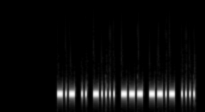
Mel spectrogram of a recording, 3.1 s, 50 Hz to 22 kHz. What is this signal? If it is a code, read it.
Morse code, heard as a keyed tone, about 40 wpm, 700 Hz. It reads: KI6OQH
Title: USA Call Signs - 6 Characters - 40wpm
